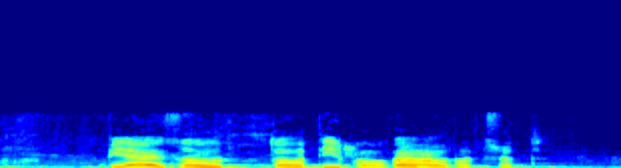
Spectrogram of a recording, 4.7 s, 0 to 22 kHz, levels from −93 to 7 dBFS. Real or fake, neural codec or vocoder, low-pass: fake; codec, 16 kHz, 2 kbps, FreqCodec, larger model; 7.2 kHz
